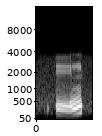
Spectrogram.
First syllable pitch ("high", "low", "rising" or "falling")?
rising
